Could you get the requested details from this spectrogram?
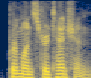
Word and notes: Premonstratensian: American English

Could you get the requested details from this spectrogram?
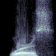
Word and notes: worse: American English

